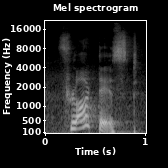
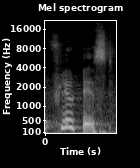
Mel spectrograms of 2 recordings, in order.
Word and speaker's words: flautist: Flautist, one who plays flute. Don't say flutist, it is flautist. The pronunciation is written here for your comfort in Hindi as well. It is called flautist.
